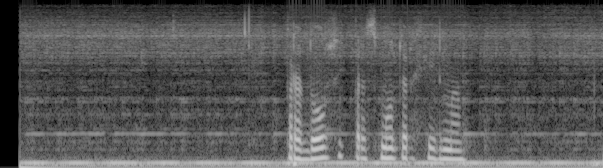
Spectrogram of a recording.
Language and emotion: Russian, neutral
